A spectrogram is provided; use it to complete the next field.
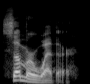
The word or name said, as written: Summer weather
